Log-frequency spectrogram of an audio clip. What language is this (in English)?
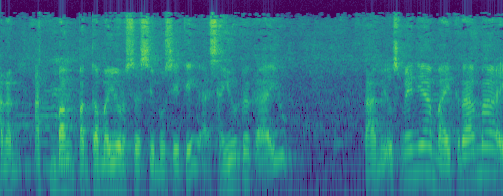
Filipino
